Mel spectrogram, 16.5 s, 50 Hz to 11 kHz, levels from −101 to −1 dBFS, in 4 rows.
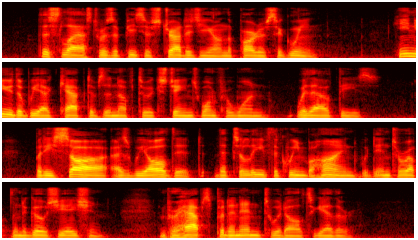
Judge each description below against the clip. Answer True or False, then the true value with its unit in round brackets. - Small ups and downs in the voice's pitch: True (2.2 semitones)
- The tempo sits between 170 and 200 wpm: True (185 wpm)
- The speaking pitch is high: False (105 Hz)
